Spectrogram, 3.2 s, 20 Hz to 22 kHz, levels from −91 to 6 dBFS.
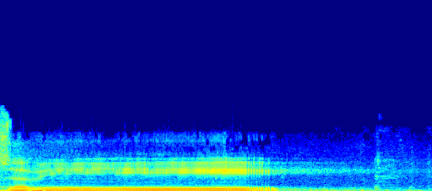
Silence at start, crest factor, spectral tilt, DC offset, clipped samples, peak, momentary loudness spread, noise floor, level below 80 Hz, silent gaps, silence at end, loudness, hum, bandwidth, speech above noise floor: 0 s; 16 dB; -6.5 dB/octave; under 0.1%; under 0.1%; -8 dBFS; 22 LU; -45 dBFS; -44 dBFS; none; 0.05 s; -23 LUFS; none; 9.4 kHz; 22 dB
